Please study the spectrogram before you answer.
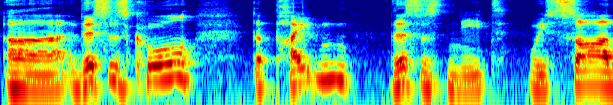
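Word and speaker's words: piton: this is cool the pitan this is neat we saw the terrain here now I think I think that's pronounced pitton pitton yeah I know what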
